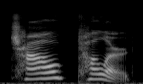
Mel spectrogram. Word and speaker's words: 巧克力: However, when you listen to the pronunciation, chow colored, it sounds similar to chocolate.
